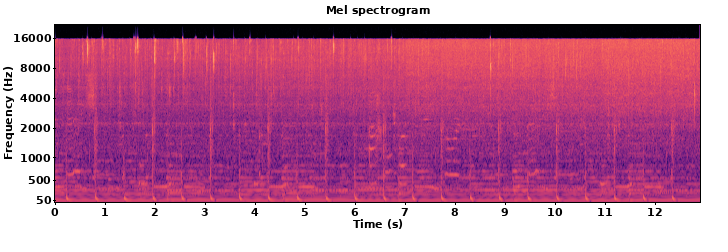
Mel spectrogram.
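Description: Shredded sweet potato frying in oil in a pan, with a steady sizzle, under background music with a regular beat of about one and a half beats a second.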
